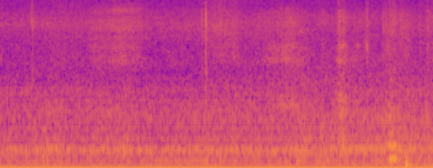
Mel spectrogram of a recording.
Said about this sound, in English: Got one bee inspecting me, as you could probably hear the buzzing.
